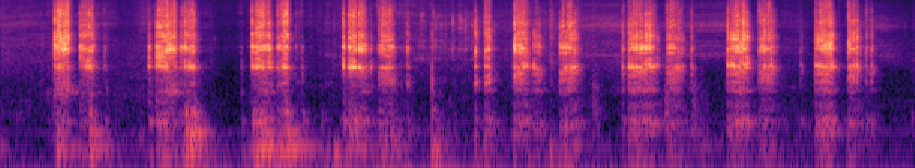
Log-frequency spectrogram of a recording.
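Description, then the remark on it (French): A grotte-grotte, a notched rasp cut from a piece of Provence cane, is scraped with a stick in a steady series of short, bright rattling strokes, about a dozen in quick rhythm, clear with no talking, producing a croaking frog-like sound. “Une grotte grotte ça, ça fait le bruit de la grenouille.”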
